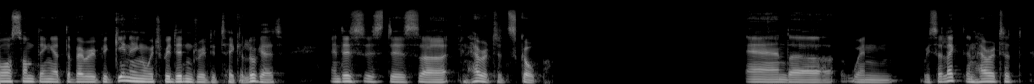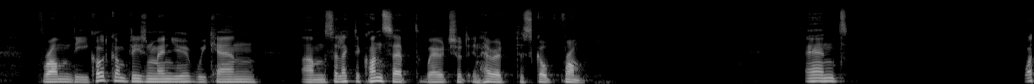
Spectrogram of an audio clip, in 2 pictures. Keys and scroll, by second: 8.1 super+space.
